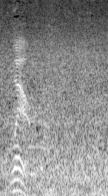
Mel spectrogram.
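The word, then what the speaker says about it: Weir: out of where mississippi spells w-e-i-r pronounced where who played first base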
